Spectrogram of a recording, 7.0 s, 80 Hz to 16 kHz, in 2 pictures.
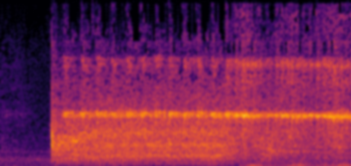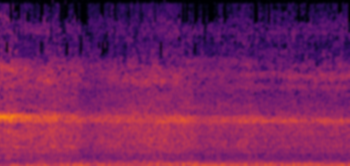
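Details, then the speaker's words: Rebuilt supercharged 2003–2004 SVT Cobra V8 at first start-up after full engine rebuild, fast idle with gear-like whirring rattle; owner suspects alternator or pulley (it is charging), doesn't think it's internal engine. "So, I'm kind of thinking I might have goofed up the alternator. This might be on me, guys. Um, I don't think it's in the engine, which is a positive, but I think that noise you're hearing that sounds"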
